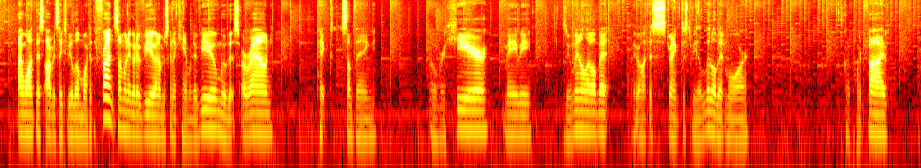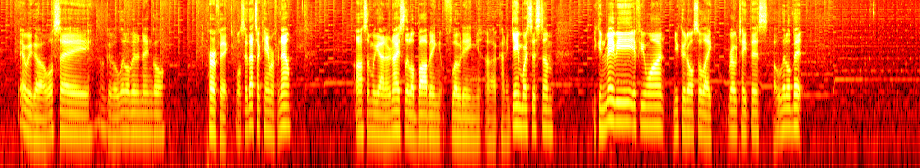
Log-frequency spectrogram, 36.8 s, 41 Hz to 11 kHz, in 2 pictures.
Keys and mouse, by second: 0.9 space, 2.5 click, 3.4 click, 6.9 space, 13.9 click, 30.4 click, 32.0 space, 32.2 click.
